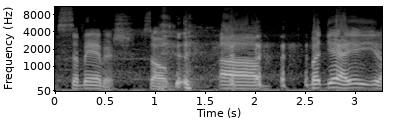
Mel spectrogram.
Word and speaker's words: Sammamish: Ron perro is from he gave me the correct procrastination Sammamish salmon I butchered it last time I said it's a man missed or something crazy and uh I told him he laughed at me he said yeah it's Sammamish so um but yeah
